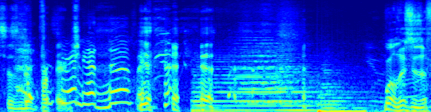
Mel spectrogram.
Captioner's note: laughs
